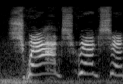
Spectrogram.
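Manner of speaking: loud, high parrot squawks. Pretend. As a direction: screech it like a parrot. Parrot toy squawking again.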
